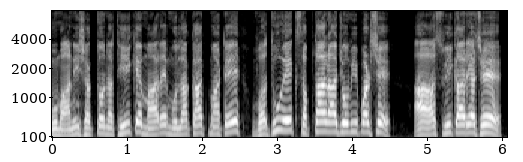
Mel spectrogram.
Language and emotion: Gujarati, angry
